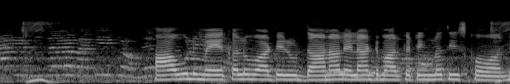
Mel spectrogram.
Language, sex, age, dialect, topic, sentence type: Telugu, female, 31-35, Telangana, agriculture, question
